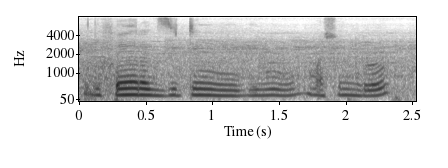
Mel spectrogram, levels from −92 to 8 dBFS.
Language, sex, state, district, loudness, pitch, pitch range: Kannada, female, Karnataka, Koppal, -18 LUFS, 215 Hz, 205-220 Hz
